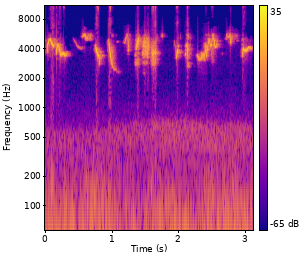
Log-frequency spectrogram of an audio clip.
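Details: Caged Pied Triller singing on a bird-training recording with added trickling water: rapid string of bright, high chirps and quick slurred notes, some falling, delivered without pause.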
